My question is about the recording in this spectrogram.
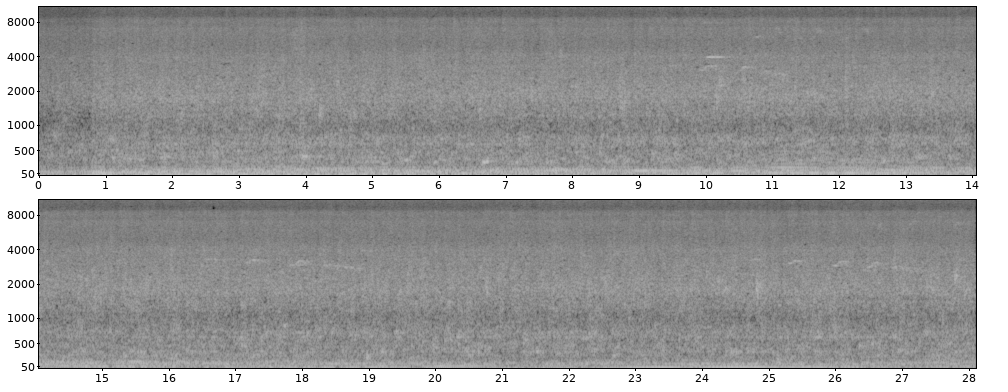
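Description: Steady background hiss with an uneven low rumble, and a few faint, short high chirps scattered through it.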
